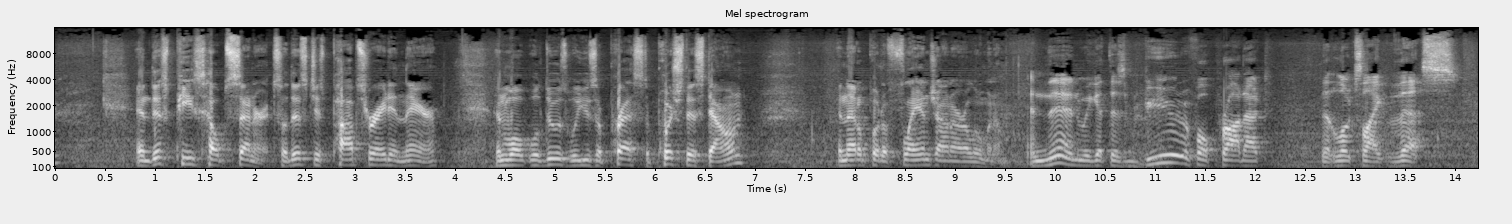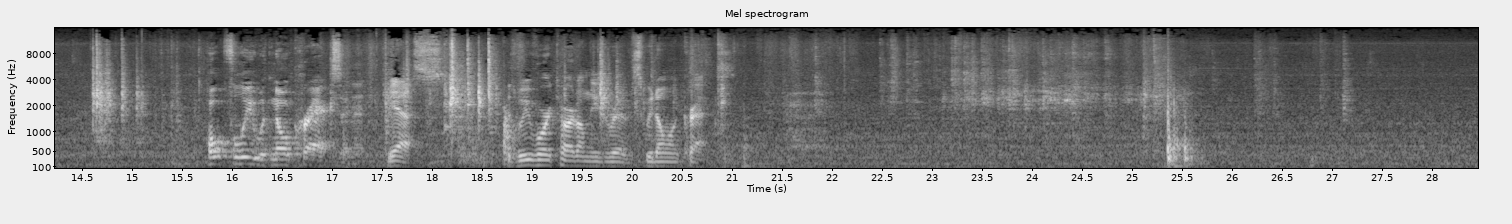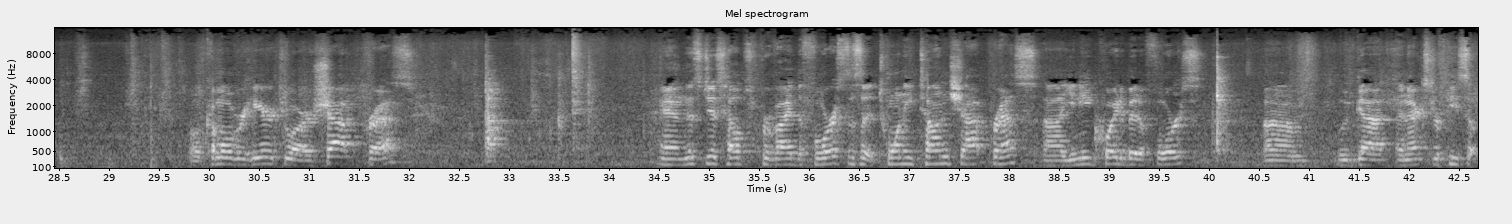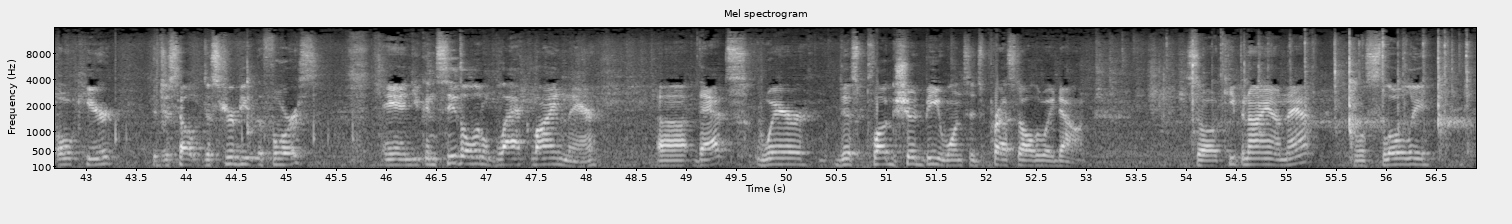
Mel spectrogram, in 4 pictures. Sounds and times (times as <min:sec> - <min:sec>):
Speech: 0:00.8 - 0:07.0, 0:07.8 - 0:14.2, 0:15.8 - 0:21.0, 0:29.8 - 0:32.2, 0:34.4 - 0:40.0, 0:40.6 - 0:53.0, 0:54.0 - 0:56.6.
